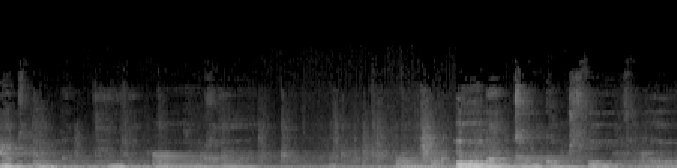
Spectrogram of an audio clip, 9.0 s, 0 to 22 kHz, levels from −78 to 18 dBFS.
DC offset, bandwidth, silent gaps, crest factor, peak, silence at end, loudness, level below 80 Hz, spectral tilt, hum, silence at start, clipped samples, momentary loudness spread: under 0.1%; 13 kHz; none; 18 dB; 0 dBFS; 0 s; -18 LUFS; -50 dBFS; -7 dB/octave; none; 0 s; under 0.1%; 19 LU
